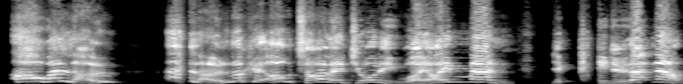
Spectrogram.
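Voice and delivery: high, loud, hammed-up Geordie greeting; Geordie accent. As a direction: show off an exaggerated Geordie accent, stretching the vowels. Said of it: "Geordie accent".

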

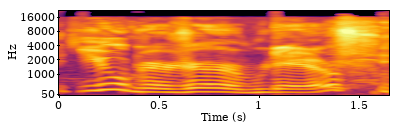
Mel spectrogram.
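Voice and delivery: slow, droopy dog voice; put-on voice of a reproachful hound; talking basset hound.

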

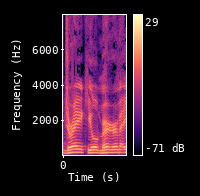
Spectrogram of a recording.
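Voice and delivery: high, slow mocking line; slowly mock how silly it is; sarcastic. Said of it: "and I'm like".

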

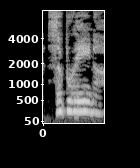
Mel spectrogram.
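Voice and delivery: soft, drawn-out eerie call; scary voice. Retold or imitated. Imitating the monster calling Sabrina from her window, scary voice. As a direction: call the name slowly and quietly, like a lurking monster. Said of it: "there's a scary voice that's like".

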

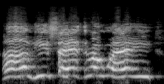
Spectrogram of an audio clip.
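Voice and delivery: high, loud mock-prissy correction; hammed-up scolding voice mocking the critics; mocking nagger. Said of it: "they give me enough grief".

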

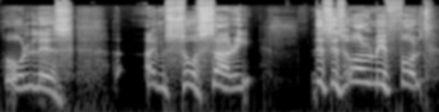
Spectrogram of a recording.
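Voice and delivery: breaking with grief at the end; anguished. A narrator's reading. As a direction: plead through tears of guilt. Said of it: "Max cried out in anguish".

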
